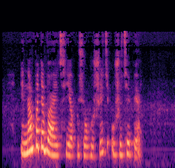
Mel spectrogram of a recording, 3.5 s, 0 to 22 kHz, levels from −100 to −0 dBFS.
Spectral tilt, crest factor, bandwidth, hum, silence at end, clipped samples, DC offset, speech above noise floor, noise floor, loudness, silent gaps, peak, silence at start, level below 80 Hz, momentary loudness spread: -5 dB/octave; 18 dB; 11.5 kHz; none; 0.7 s; under 0.1%; under 0.1%; 39 dB; -57 dBFS; -19 LUFS; none; -2 dBFS; 0.4 s; -66 dBFS; 14 LU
